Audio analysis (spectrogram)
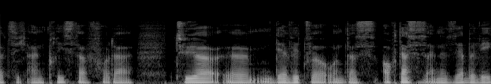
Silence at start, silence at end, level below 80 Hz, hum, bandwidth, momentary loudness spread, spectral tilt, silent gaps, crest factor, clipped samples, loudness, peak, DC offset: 0 s; 0 s; -40 dBFS; none; 8 kHz; 9 LU; -6.5 dB/octave; none; 18 dB; under 0.1%; -29 LUFS; -10 dBFS; under 0.1%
